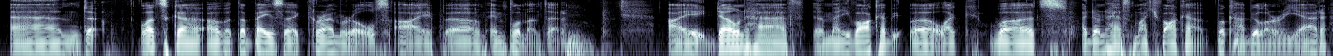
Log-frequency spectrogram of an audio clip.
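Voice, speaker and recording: A low, gravelly-voiced man with a Czech accent, a Czech native speaker, explains his notes in a casual, hesitant way. He speaks slowly and fairly flatly, stumbling over words and stopping to fix them. The sound is close and dry. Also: no room sound. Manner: hesitant, many fillers and self-corrections. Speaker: language creator explaining his project. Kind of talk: casual screen-share explanation.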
